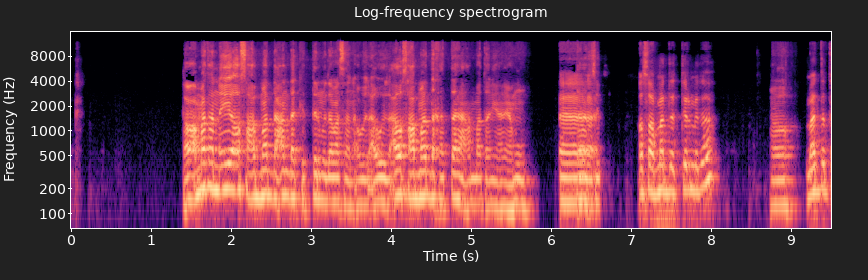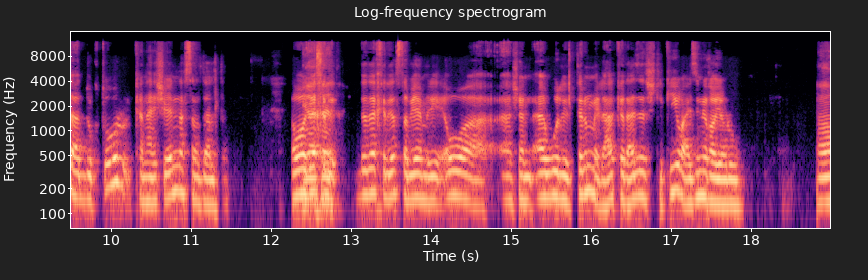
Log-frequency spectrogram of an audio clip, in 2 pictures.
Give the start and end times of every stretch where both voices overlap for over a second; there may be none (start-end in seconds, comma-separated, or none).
none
